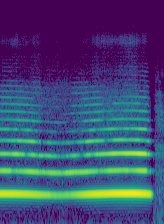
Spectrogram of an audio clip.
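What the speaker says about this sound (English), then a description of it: "rolling that flute in and out and just hearing what it does to your sound" Flute holding a single sustained B note while being rolled in and out, a clear steady tone with slight swells in loudness, close and alone before stopping abruptly.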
